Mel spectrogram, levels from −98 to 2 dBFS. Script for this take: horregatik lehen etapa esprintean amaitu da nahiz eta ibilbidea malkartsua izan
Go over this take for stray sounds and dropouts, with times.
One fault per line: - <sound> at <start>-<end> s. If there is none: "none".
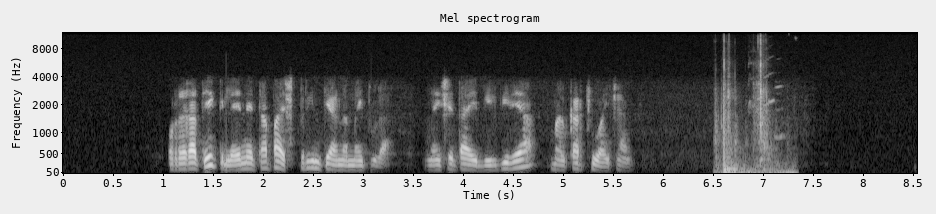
- squeak at 6.5-7.4 s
